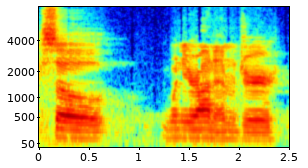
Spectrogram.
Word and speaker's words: Imgur: It's technically Imager, but you're wrong. It's Imgur, in my opinion. It will always be Imgur.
